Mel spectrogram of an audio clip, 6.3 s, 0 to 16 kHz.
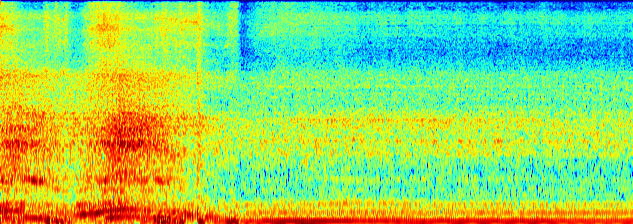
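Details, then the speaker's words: Jaguar XJS straight six (3.6 or 4.0) revved after tapping seized injectors cured its misfire; coolant level unknown, dashboard warning lights on. It climbs and drops cleanly through blips, then settles into a steady, even idle with no knocks; normal revving. "that's running really well all right let's turn it off cuz I don't know if it's got any coolant in it"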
